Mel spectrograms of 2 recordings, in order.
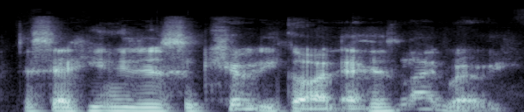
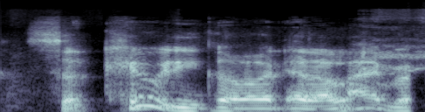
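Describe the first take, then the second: First: Said in the usual way. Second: Disbelief rising on "security"; incredulous question. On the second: Retold or imitated. Retelling a job offer, incredulous echo. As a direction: repeat it back like it can't be true.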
